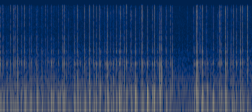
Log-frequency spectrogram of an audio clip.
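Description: Long nails tap and scratch rapidly on the glossy paper front cover of a small, solid Naruto paperback manga volume. The dry, clicky taps have a thudding low body and die away almost instantly, with a brief quieter scratching pause about three and a half seconds in before the tapping resumes.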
